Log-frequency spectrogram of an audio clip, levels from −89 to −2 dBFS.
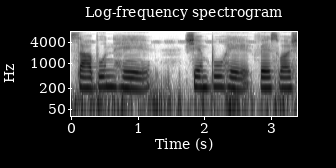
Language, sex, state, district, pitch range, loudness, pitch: Hindi, female, Arunachal Pradesh, Papum Pare, 185-210 Hz, -15 LUFS, 200 Hz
